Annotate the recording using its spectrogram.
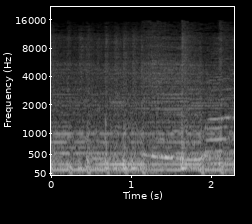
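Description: A live rock band playing an instrumental passage: a drum kit hits a steady beat about twice a second under sustained electric guitar chords. Near the end one note bends in pitch.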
